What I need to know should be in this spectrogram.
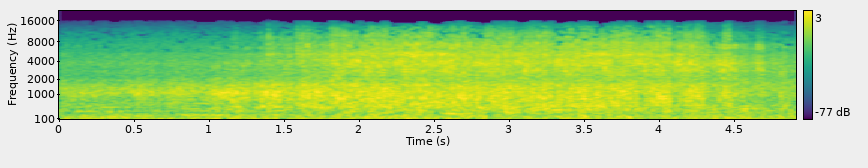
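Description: A model train rumbles and clatters across a metal bridge overhead, growing louder as it comes near.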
